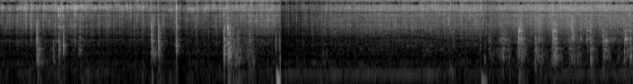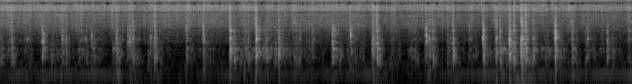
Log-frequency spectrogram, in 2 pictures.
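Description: Soaked flattened rice (avalakki) is stirred into a sizzling tempering of chillies, curry leaves and coriander, with a continuous close frying hiss and repeated spoon scrapes and clinks against the pan that come more often later on.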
